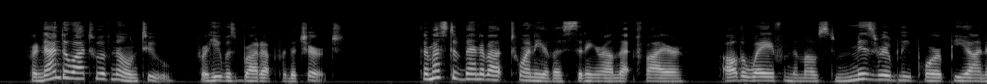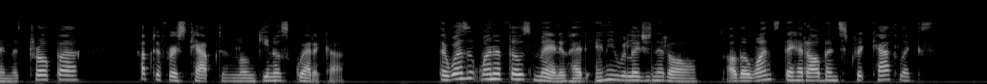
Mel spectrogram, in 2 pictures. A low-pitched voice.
No: medium, 175 Hz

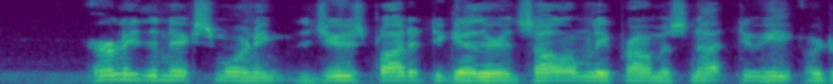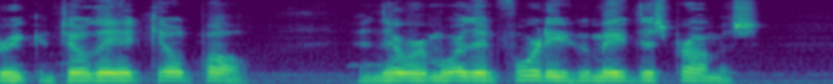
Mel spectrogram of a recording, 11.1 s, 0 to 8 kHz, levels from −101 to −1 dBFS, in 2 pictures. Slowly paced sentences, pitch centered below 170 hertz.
No: average, 165 wpm; medium, 140 Hz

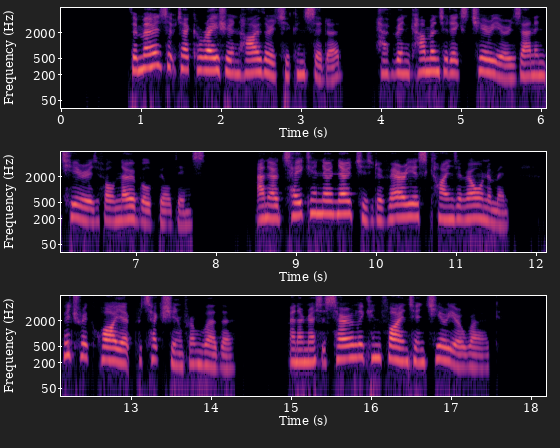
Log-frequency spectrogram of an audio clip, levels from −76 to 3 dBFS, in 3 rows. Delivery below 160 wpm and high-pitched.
Yes: average, 145 wpm; high, 210 Hz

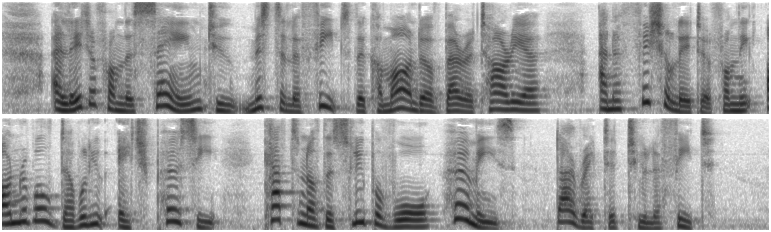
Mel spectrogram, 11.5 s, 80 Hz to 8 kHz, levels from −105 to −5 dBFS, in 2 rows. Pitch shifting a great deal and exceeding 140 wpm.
Yes: wide, 7.3 semitones; average, 155 wpm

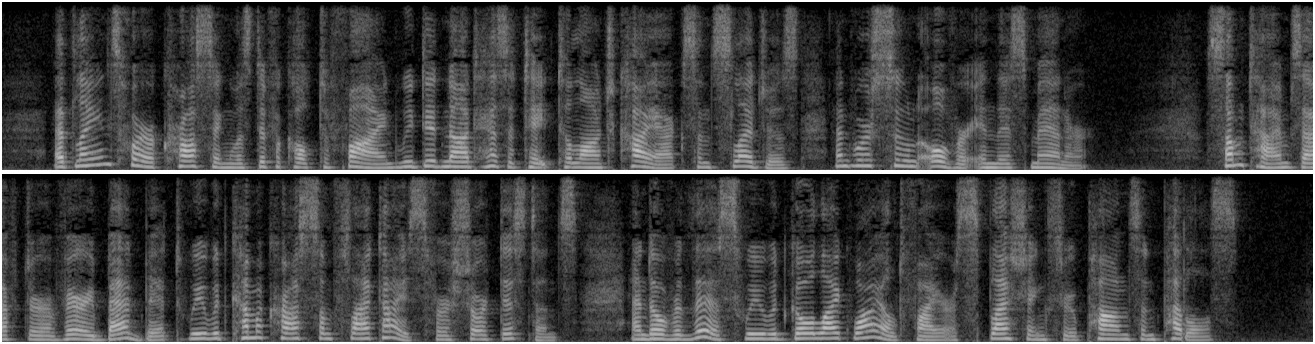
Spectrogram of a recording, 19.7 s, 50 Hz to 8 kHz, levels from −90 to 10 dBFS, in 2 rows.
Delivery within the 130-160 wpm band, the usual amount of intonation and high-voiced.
No: average, 170 wpm; average, 4.2 semitones; high, 215 Hz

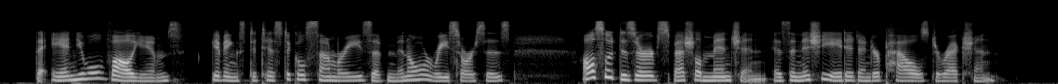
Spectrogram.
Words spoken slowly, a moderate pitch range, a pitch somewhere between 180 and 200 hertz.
Yes: slow, 100 wpm; average, 3.3 semitones; medium, 185 Hz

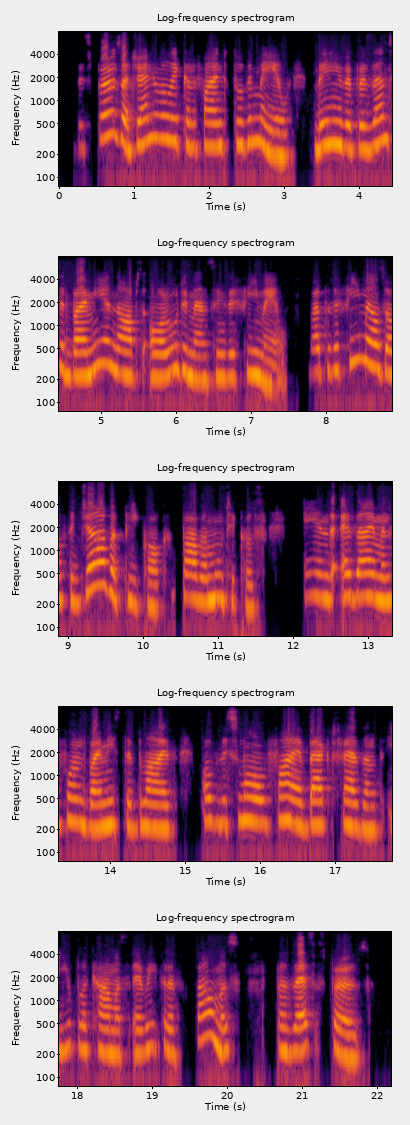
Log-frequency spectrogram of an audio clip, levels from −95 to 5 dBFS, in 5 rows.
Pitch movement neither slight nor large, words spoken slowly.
Yes: average, 3.3 semitones; slow, 120 wpm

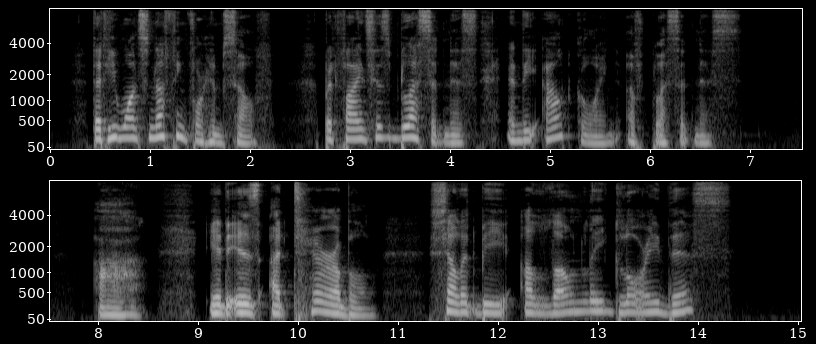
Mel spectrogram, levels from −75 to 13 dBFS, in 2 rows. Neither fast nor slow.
No: slow, 110 wpm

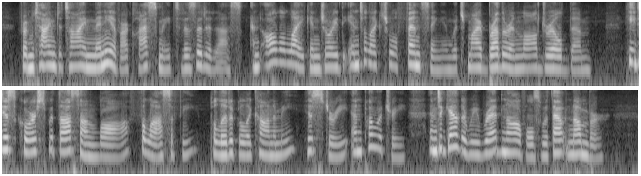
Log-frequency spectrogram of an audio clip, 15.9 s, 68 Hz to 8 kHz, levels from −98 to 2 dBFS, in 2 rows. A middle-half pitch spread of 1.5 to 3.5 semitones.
No: average, 4.0 semitones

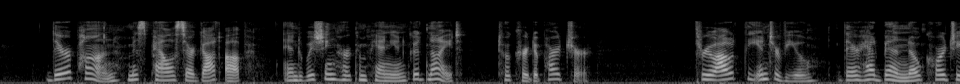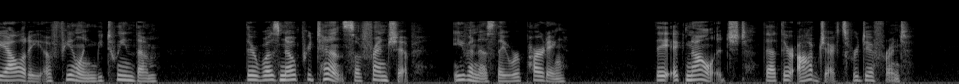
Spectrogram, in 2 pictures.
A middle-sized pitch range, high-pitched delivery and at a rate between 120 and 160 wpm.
Yes: average, 4.7 semitones; high, 200 Hz; average, 140 wpm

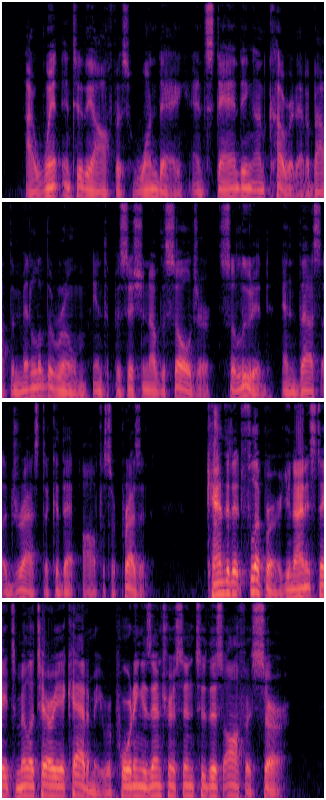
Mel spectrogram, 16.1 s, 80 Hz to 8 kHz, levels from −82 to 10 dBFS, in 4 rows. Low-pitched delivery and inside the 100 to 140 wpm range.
No: very low, 85 Hz; average, 165 wpm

